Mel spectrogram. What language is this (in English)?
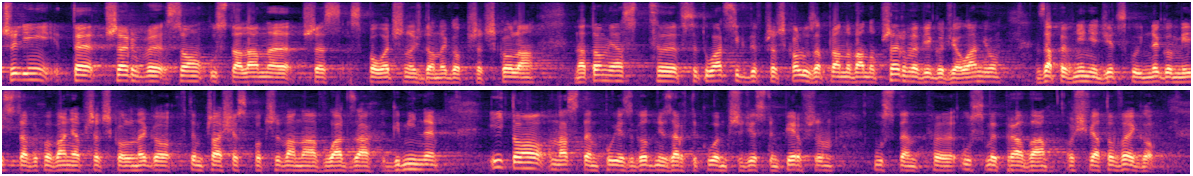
Polish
